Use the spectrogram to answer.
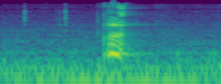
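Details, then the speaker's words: A person with a bout of repeated hiccups while talking: a single short, sharp hiccup against a quiet room. "I'm hiccuping a lot in that be knowing so I'll retake this video and post this to my channel"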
